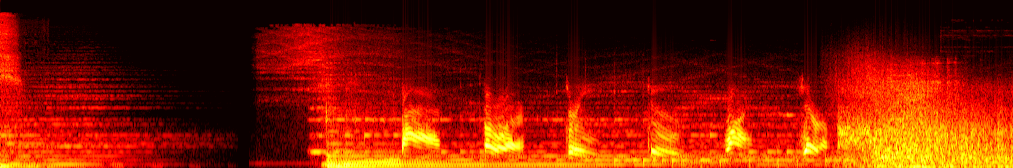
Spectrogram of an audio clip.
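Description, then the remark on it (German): A rocket launch sending satellites into space: after a brief hush, a loud, deep roar erupts and rumbles on steadily, with crackling bursts and rising whines pulsing through it, powerful. “Und zwar, wenn, wie geplant, künftig auch von hier aus Satelliten ins All geschossen werden.”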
